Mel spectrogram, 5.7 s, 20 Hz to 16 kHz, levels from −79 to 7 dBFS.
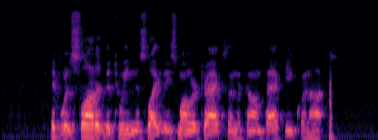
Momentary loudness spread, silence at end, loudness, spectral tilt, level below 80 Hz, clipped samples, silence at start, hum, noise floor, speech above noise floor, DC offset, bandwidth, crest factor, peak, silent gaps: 13 LU; 0.65 s; -23 LUFS; -7.5 dB/octave; -50 dBFS; under 0.1%; 0.75 s; none; -65 dBFS; 43 dB; under 0.1%; 11.5 kHz; 20 dB; -4 dBFS; none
